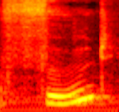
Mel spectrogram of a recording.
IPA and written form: fuːd (food)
